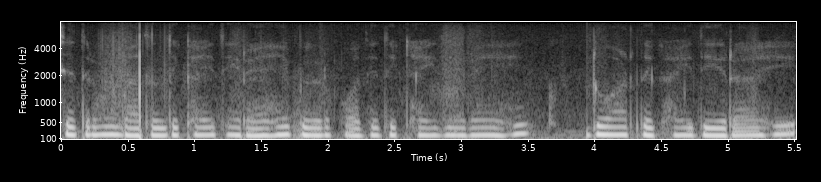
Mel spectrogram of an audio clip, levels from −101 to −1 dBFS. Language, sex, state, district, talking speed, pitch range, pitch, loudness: Kumaoni, female, Uttarakhand, Tehri Garhwal, 195 wpm, 185-195 Hz, 185 Hz, -22 LUFS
